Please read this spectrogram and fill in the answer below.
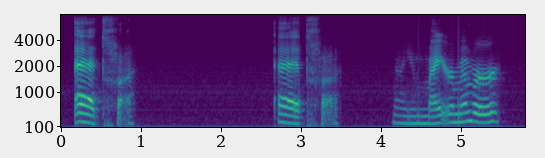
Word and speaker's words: être: And in French it's pronounced être.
